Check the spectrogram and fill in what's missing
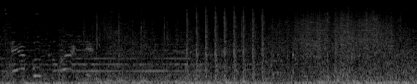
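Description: Rapid turret gunfire in the Helldivers 2 video game, a dense burst of repeated shots under steady background noise and game sounds, with players talking over it.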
